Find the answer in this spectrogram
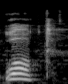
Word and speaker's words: walked: Así que, Cecilia, ¿cómo se pronuncia to walk en el tiempo pasado? In the past tense, you would say walked.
